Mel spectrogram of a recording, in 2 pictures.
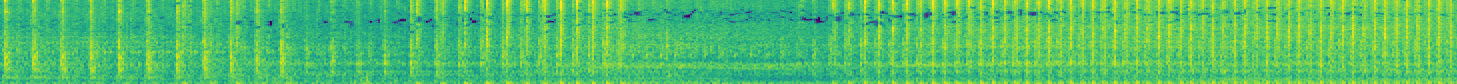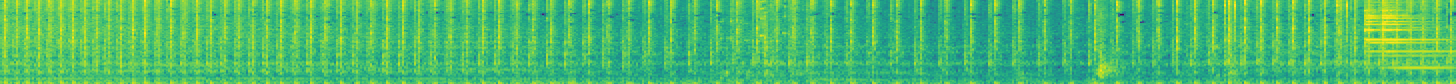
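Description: Small belt-driven homemade miniature chaff cutter running, chopping grass stalks with a rapid, even clatter that grows louder about eight seconds in. A short chime sounds near the end.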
